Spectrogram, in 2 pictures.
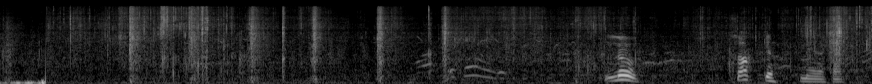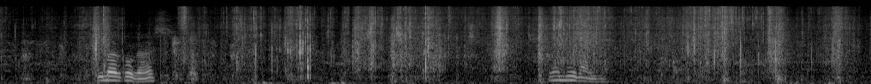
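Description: A stick scrapes and rustles through grass.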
